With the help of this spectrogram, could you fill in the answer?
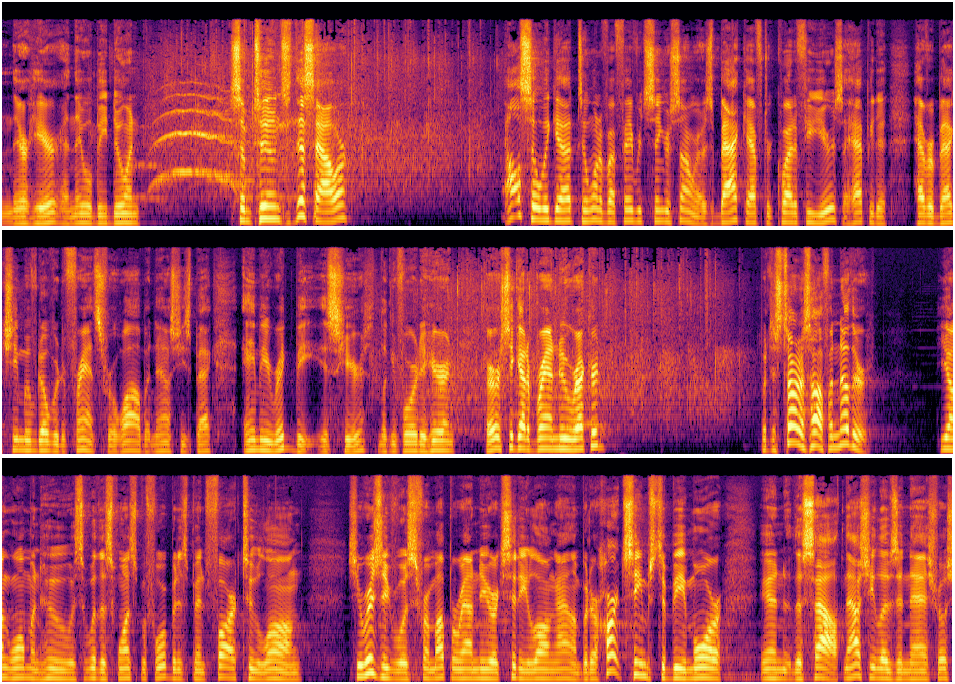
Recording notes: Recorded at the Culture Center Theater in Charleston, WV.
